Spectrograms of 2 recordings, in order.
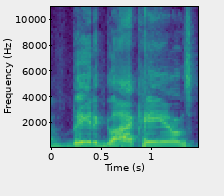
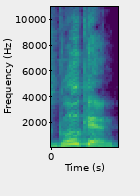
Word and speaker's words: glucan: Yeah, betaglyans. No, it's glucan. Bet glucen, not glycan.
